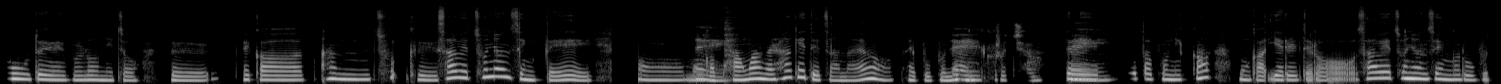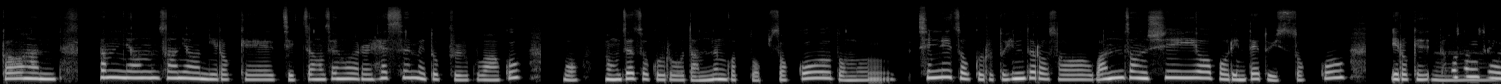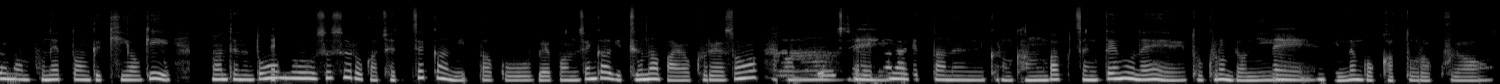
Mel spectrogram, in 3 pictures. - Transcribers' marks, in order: other background noise; distorted speech; unintelligible speech
- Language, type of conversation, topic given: Korean, advice, 휴가 중에도 죄책감과 불안 때문에 제대로 쉬지 못하는 이유는 무엇인가요?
